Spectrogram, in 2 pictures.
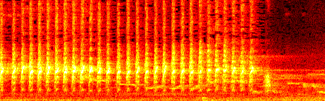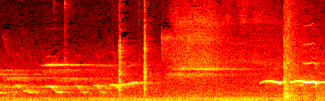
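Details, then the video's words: White-rumped shama singing agitatedly, used to provoke mute shamas into song: a fast buzzy rattle for over two seconds, then softer scattered whistled notes and a final clear rising whistle. "MURAI BATU GACOR NGAMUK .. AMPUUH BUAT PANCINGAN MURAI BISU"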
